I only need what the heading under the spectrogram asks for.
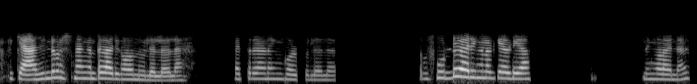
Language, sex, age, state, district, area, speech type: Malayalam, male, 30-45, Kerala, Wayanad, rural, conversation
